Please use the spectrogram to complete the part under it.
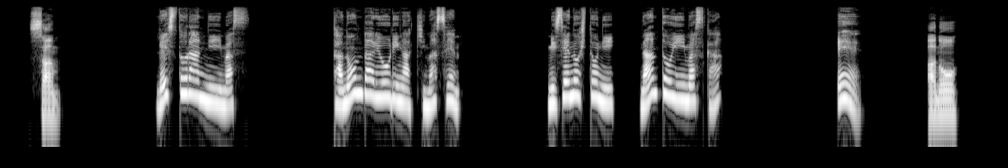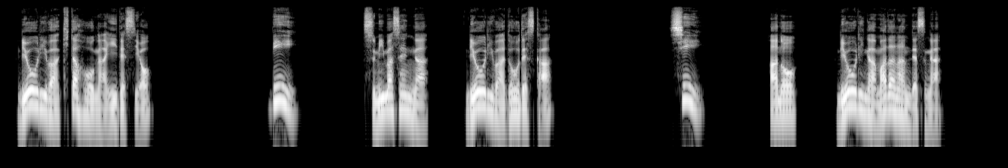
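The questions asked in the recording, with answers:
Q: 店の人に何と言いますか?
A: C: 料理がまだなんですが。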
